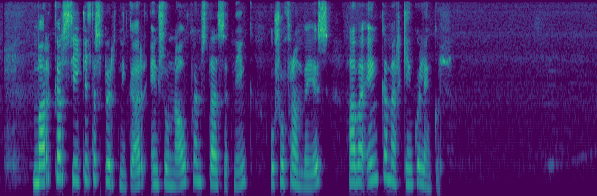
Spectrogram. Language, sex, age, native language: Icelandic, female, 40-49, Icelandic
